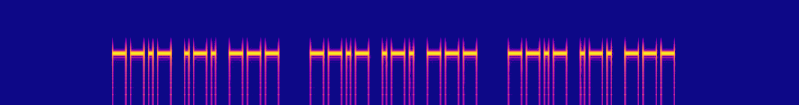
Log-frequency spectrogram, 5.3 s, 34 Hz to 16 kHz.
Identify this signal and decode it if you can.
Morse code, heard as a keyed tone, about 40 wpm, 700 Hz. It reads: QRO QRO QRO
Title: Q-Codes Repeated 3x 40wpm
